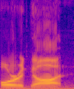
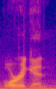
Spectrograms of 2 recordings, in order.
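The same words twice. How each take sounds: First: It is said the way outsiders say it. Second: It is said the way locals say it. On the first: This is how people from elsewhere say it. The speaker calls it wrong. "which is how most people pronounce it where I'm from" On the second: This is the pronunciation people from there use. The speaker calls it right. "I have to say Oregon"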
